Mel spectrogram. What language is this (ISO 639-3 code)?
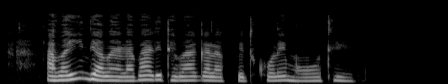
lug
